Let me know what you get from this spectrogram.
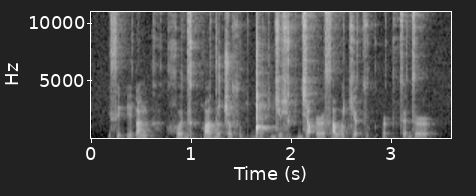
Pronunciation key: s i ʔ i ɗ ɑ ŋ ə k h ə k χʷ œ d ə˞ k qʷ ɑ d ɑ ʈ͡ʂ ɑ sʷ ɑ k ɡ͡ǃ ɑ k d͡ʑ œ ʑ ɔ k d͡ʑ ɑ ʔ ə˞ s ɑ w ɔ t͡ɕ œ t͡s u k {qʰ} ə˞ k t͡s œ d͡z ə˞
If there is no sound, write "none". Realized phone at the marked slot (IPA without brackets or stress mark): ʔ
